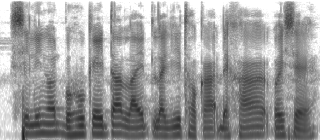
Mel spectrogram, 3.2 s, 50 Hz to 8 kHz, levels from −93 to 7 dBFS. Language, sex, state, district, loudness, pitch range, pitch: Assamese, male, Assam, Kamrup Metropolitan, -16 LUFS, 115-135 Hz, 120 Hz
